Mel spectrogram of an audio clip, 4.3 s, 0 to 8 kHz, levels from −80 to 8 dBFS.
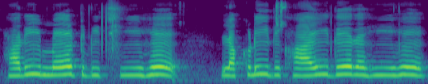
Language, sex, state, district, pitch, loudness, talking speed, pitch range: Hindi, female, Madhya Pradesh, Bhopal, 230 Hz, -14 LUFS, 125 wpm, 220-240 Hz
